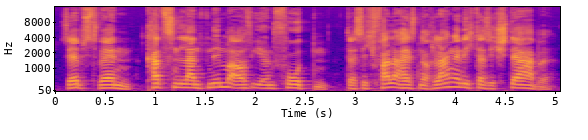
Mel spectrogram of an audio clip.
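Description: A man's voice: a little high, normal speed, a bit bright, voice pushed up, close to an everyday voice. A man voicing a stubborn, cheeky young male tomcat who answers with casual bravado, in a storybook reading. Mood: defiant.

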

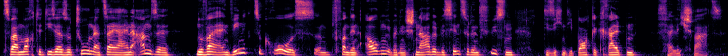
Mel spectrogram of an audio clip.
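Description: A man narrating a storybook with an expressive, measured delivery. His voice sits at an ordinary middle pitch, steady and clear for storytelling.

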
